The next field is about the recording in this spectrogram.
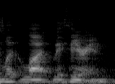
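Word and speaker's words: Laytherian: is sound mithian right uh no common is litheran how do you spell that it's in the Google Doc but it's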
